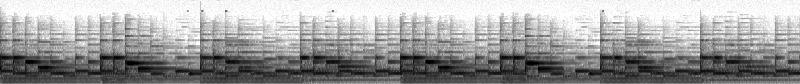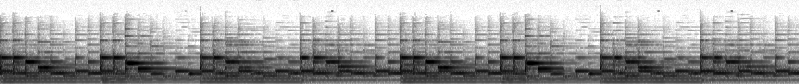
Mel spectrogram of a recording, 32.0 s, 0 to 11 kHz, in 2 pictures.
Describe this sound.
Dark loops 204 piano with melody short loop 60 bpm
This sound can be combined with other sounds in the pack. Otherwise, it is well usable up to 60 bpm.
60, 60bpm, bass, bpm, dark, loop, loops, piano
